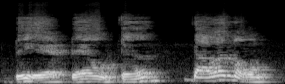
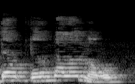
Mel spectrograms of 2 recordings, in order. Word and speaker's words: Deltan Dallagnol: Eu não vejo dificuldade em pronunciar o nome desse rapaz, sinceramente, é Deltan, Deltan Dallagnol.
